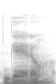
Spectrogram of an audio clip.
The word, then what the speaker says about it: ghetto: Y es muda generalmente después de la G o la R, como las palabras que vemos aquí. Goat, ghetto, aghast, rhinoceros, rhinitis, and rhythm.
